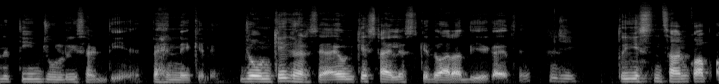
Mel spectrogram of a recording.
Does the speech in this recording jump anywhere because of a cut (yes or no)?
yes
